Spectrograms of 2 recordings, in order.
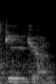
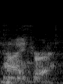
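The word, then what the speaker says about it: Ghidorah: In Japanese, it's Ghidra. Right. But I think in America, I think that it's we called it Hydra.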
